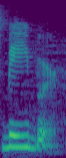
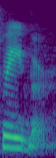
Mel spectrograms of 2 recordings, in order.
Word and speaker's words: Weber: to karl marx was max baber or others pronounced it as max weber or others max weber he was a german sociologist born 9 1864 and died 1920.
